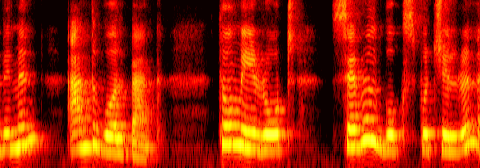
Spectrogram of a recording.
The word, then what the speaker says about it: Thomé: It's pronounced in different ways all over Brazil. So it's a fine Tom. It's where I live in Rio, it's Thomé, like this.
